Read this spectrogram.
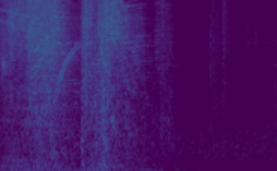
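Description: A loud rushing whoosh sweeps past and fades.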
